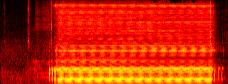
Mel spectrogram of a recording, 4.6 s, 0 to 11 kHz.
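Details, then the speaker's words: 1.5 kW 220 V air compressor motor on SSR soft starter, restarting against about 4 bar: brief pause after the click, then smooth rise to a steady even hum without strain; normal soft start, slightly lower current. "Start i ruszamy od około czterech barów."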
